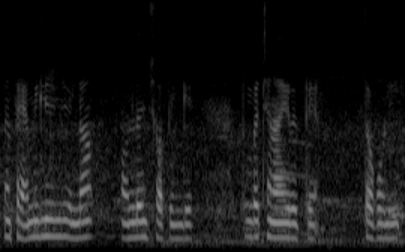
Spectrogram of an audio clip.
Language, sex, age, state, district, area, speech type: Kannada, female, 30-45, Karnataka, Mandya, urban, spontaneous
